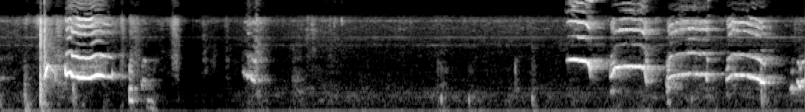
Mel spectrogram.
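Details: Opens with a sharp, loud puppy yelp that bends down in pitch. A quiet stretch follows, then a string of repeated high, drooping whimpers from the rescued puppies.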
